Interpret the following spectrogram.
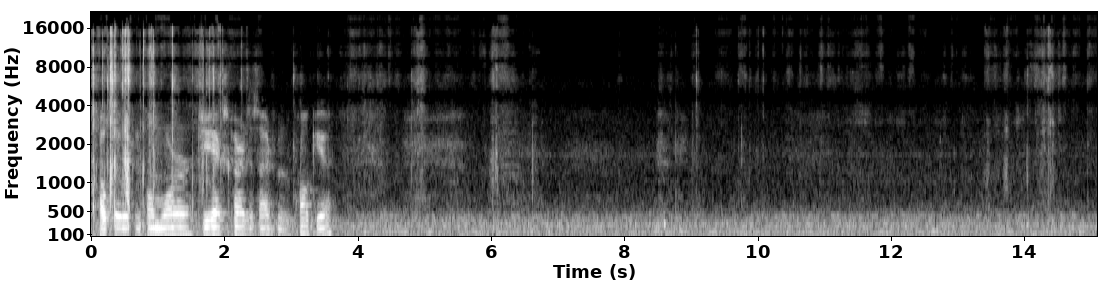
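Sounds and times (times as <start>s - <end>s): foil pack crinkling and rustling: 0.0s - 5.1s, 13.7s - 15.0s
steady low hum: 0.0s - 15.0s.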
